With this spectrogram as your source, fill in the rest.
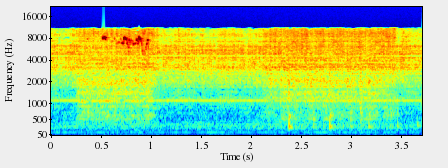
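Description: A primer pocket reamer scrapes and clicks in a 223/556 brass casing, giving a few faint, short rasping ticks and small scratches close by.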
